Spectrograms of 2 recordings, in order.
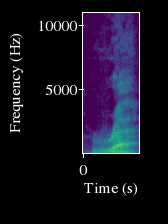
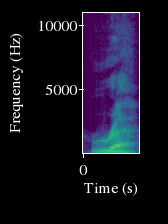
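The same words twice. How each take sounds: First: The r is an English-style r sound. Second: The same.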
